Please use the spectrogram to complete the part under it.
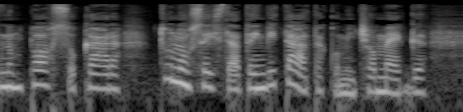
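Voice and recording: Ordinary pitch variation marks the voice as it is reading aloud in a natural voice.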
